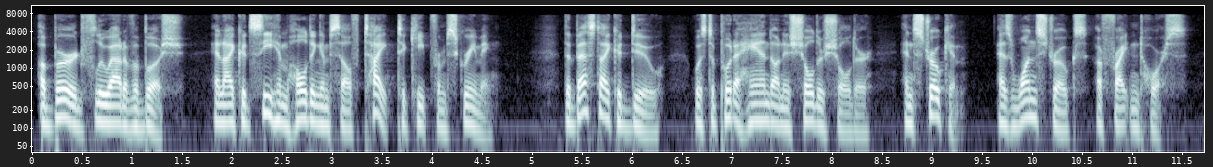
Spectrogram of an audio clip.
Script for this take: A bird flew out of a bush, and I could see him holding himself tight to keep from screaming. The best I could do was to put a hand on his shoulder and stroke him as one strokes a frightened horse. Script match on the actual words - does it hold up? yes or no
no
